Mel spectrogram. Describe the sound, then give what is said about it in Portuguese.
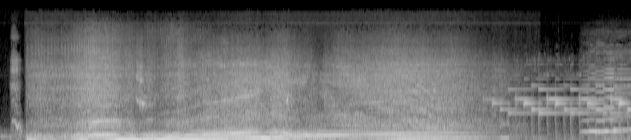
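A heavy bus engine roars and revs up as the bus pulls away from the rural community of Jabuti toward the city, its pitch rising and dipping through gear changes before fading, with faint musical tones at the end. “Olha, o ônibus chegou. Preciso partir.”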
